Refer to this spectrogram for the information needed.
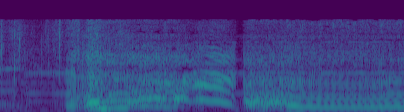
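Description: Someone blows their nose hard into a Kleenex tissue: a loud, honking, trumpet-like blast that wavers in pitch, a brief catch, then a second long, steady honk. No one speaks.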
